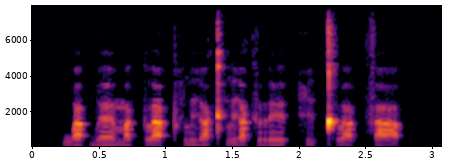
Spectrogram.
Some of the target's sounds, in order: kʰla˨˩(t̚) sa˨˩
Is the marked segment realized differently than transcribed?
yes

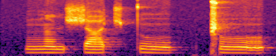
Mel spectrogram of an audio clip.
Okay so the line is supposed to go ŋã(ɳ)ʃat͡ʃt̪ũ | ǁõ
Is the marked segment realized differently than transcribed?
no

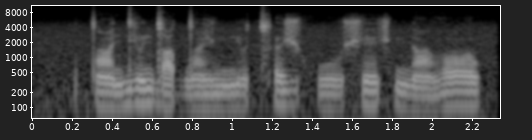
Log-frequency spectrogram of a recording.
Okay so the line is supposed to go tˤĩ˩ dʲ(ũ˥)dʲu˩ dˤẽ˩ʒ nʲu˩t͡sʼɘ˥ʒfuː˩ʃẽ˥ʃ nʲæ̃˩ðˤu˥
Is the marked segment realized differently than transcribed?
no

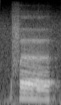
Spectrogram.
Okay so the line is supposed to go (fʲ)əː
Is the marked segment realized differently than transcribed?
yes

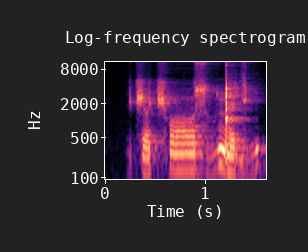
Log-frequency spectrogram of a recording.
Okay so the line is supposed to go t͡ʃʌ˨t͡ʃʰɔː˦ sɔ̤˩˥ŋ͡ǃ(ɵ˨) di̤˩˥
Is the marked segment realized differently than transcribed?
yes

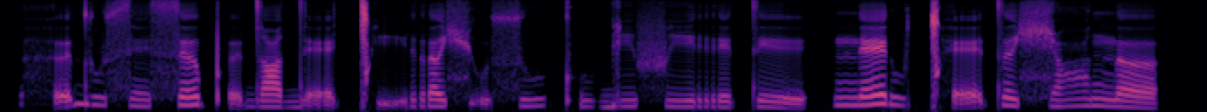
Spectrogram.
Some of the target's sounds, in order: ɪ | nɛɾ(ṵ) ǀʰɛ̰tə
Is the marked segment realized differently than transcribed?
yes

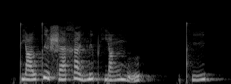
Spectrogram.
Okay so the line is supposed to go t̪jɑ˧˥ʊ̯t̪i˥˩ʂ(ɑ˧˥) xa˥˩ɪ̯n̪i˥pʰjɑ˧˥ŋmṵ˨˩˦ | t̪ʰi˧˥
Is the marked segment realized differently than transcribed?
yes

